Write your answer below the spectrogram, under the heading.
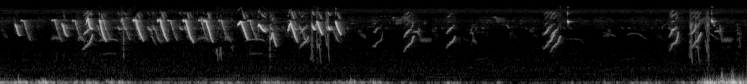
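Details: Saffron finch singing, used to stir a quiet canary into song: fast runs of high, sharp, down-slurred chirps repeated about twice a second, then a pause and a brief closing burst, with low rumbling background noise.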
